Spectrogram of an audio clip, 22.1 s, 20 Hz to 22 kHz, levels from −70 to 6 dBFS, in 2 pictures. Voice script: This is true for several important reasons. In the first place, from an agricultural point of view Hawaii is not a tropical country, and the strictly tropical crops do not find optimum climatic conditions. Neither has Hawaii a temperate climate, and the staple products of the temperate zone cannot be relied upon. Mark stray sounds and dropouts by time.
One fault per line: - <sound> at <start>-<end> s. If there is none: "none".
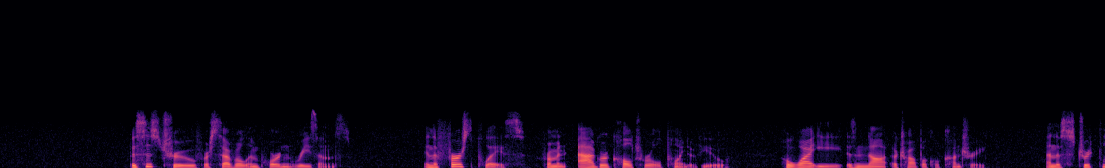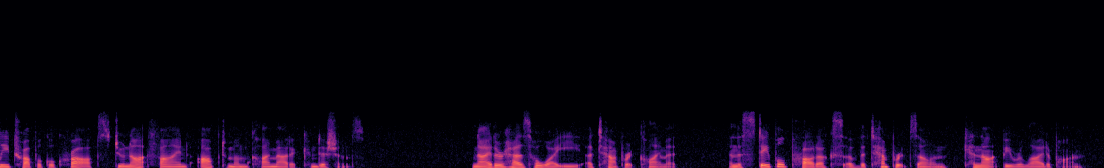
none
